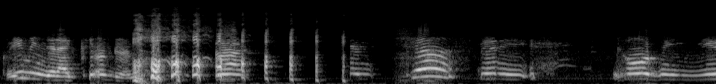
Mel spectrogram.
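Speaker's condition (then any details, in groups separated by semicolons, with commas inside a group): Cerebral palsy; from birth; recent surgery, in physical therapy rehab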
